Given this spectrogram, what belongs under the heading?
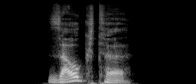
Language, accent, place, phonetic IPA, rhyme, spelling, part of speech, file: German, Germany, Berlin, [ˈzaʊ̯ktə], -aʊ̯ktə, saugte, verb, De-saugte.ogg
- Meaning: inflection of saugen: 1. first/third-person singular preterite 2. first/third-person singular subjunctive II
